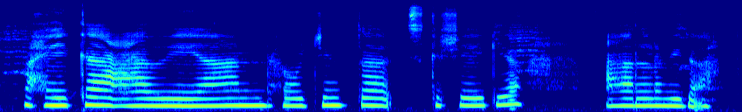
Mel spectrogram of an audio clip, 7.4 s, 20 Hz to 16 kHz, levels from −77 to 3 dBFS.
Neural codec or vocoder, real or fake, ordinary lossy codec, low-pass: none; real; none; 14.4 kHz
